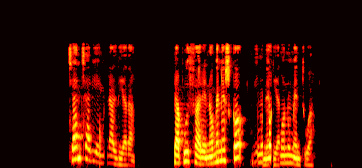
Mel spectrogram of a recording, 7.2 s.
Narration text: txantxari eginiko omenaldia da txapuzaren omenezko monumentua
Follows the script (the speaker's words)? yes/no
no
